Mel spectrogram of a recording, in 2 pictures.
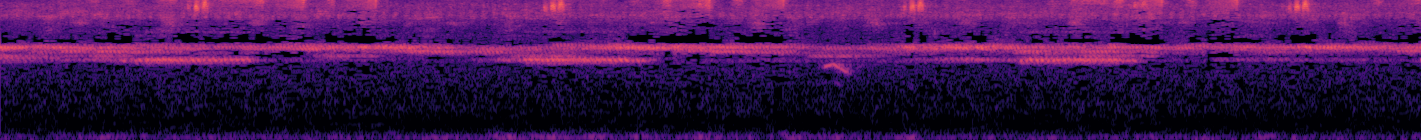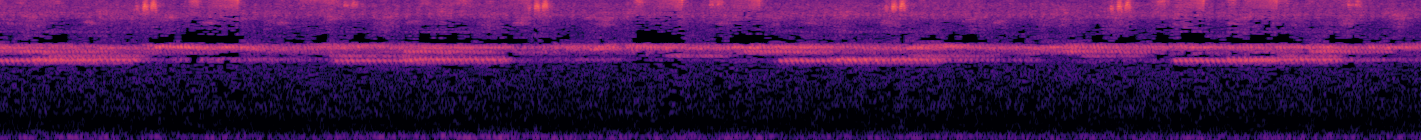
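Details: Crickets at night in spring outside a cottage: constant high trilling, with a lower trill breaking into bursts of about one second roughly every second and a half, plus crisp very high chirps throughout.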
